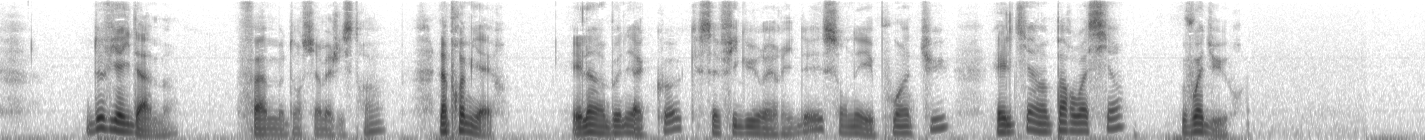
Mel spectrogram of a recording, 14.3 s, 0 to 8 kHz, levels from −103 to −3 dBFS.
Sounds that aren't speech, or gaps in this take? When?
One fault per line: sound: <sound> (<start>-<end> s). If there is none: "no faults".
no faults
